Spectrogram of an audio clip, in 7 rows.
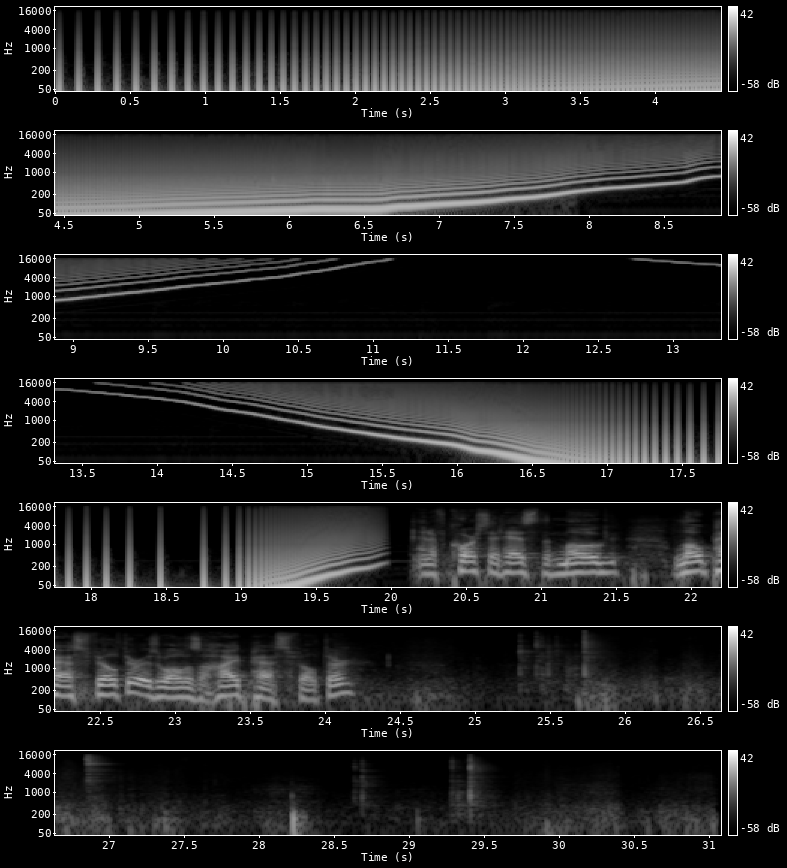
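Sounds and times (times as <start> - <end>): buzzy synthesizer tone sweeping: 0.0 - 11.2, 12.8 - 20.0.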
